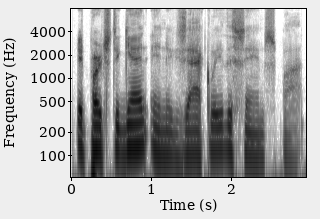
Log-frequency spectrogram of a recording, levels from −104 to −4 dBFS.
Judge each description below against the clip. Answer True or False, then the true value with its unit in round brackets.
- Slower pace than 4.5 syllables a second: True (4.3 syllables/s)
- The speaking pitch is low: True (105 Hz)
